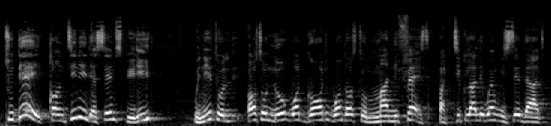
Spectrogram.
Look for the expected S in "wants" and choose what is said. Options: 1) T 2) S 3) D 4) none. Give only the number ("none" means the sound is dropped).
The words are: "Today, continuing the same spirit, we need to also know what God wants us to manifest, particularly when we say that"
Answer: 4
